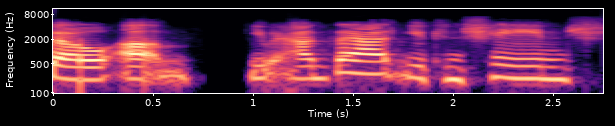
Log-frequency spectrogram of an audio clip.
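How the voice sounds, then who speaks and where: Pitched fairly high, a woman with an unremarkable speaking voice talks with ordinary pitch variation. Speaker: real estate marketing instructor. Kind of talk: tutorial.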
